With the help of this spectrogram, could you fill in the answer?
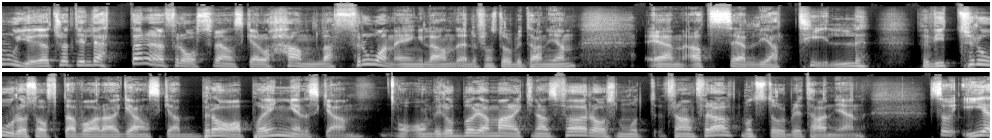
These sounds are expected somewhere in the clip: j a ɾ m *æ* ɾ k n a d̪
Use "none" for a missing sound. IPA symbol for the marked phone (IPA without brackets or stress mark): a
